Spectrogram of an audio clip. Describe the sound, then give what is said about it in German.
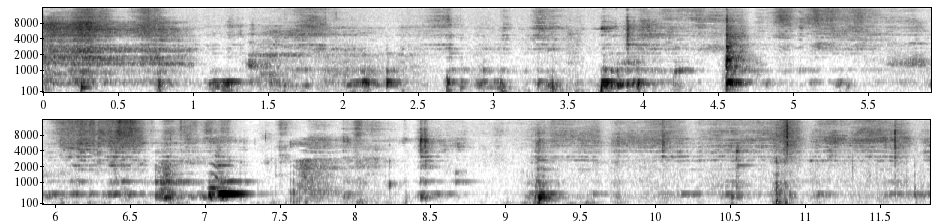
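A large pot is handled while drying dishes, giving many irregular metallic clanks and knocks of varying loudness, with quieter clinks and rubbing in between. “jetzt habe ich hier den großen Topf zum Abtrocknen.”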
